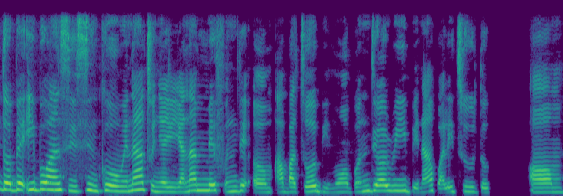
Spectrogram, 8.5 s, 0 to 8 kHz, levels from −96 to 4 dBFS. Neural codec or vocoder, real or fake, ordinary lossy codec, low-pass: none; real; none; 7.2 kHz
